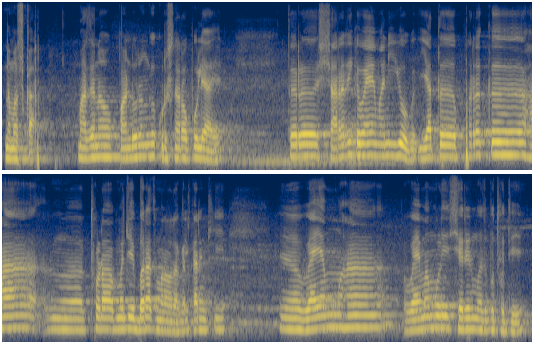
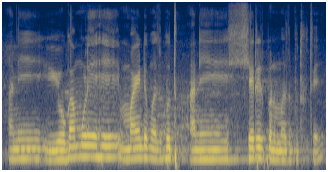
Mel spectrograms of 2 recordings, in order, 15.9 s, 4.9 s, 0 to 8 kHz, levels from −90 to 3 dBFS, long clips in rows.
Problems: constant background noise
